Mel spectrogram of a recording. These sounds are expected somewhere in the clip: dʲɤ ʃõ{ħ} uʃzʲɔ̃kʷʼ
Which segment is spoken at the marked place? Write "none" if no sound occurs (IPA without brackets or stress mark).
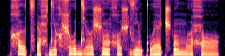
χ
